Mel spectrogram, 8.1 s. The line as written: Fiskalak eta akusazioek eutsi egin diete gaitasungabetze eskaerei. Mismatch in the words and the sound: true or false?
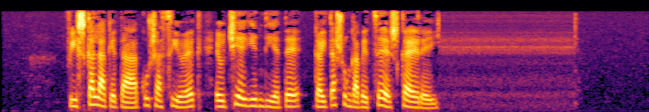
false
